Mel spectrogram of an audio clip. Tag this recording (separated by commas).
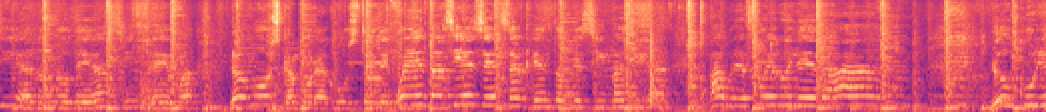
Music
